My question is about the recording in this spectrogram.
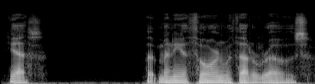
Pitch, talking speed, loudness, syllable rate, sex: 85 Hz, 150 wpm, -20 LUFS, 5.0 syllables/s, male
